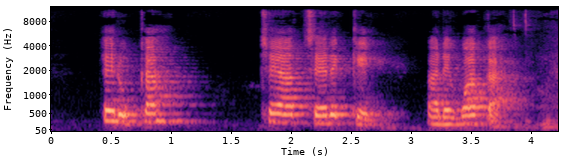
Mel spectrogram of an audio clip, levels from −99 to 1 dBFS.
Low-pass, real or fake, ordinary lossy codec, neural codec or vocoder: 10.8 kHz; fake; AAC, 64 kbps; vocoder, 44.1 kHz, 128 mel bands every 512 samples, BigVGAN v2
